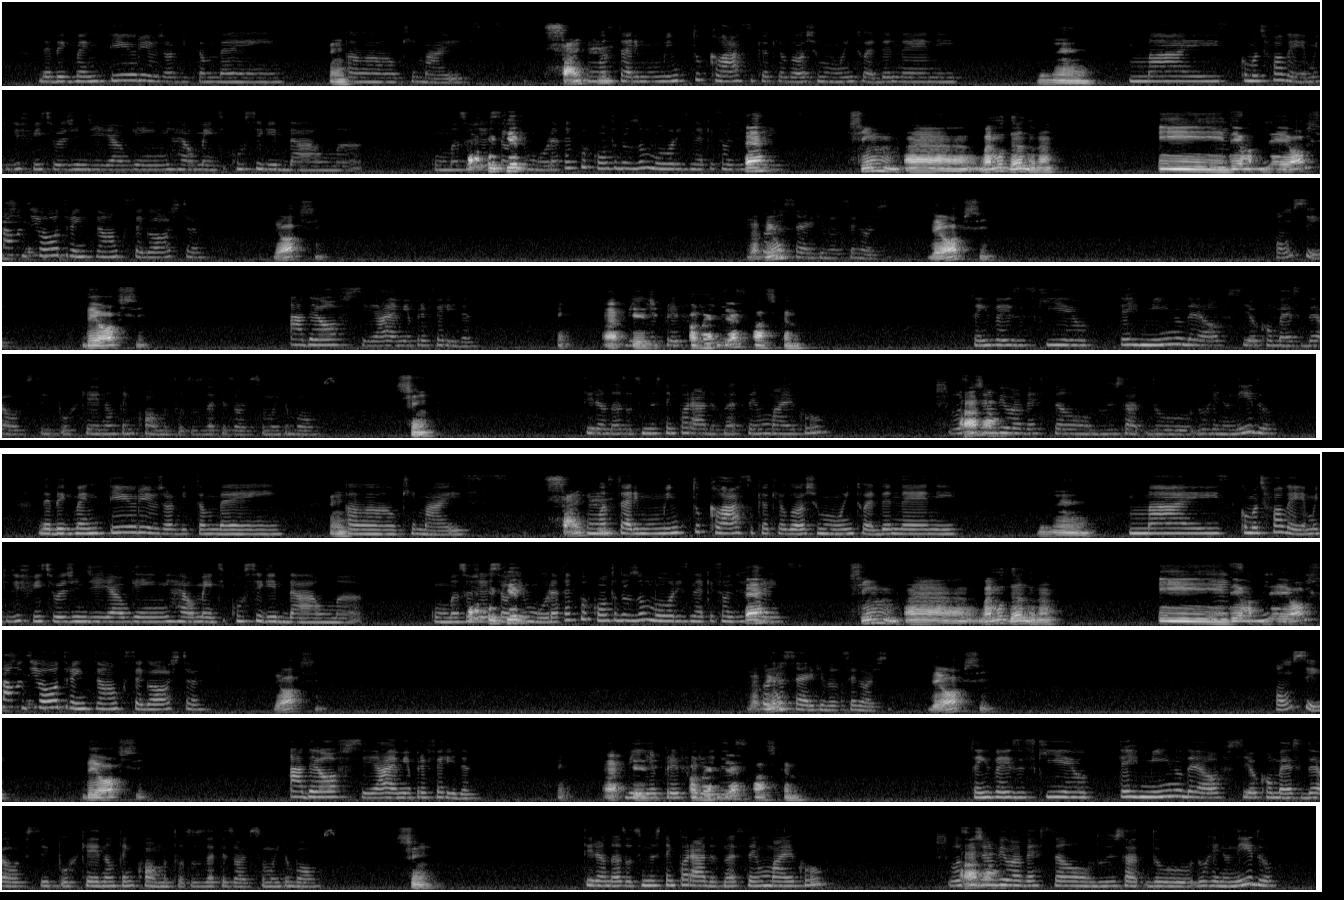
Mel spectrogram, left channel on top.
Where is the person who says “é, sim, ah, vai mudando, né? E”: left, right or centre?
Left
